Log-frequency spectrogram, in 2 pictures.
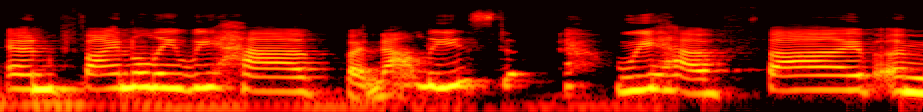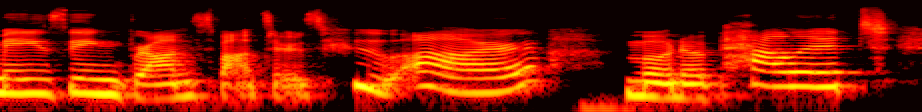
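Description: A woman's voice: high-pitched, measured pace, a bit bright. A young woman, co-director of a community theatre group, giving an upbeat introduction to a streamed play.

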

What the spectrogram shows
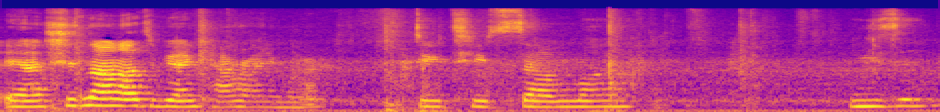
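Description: In her home kitchen, a young woman in her twenties chats casually through a baking recipe, full of fillers and restarts. Her medium-pitched voice moves little in pitch and is fairly quick, with background noise present.

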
